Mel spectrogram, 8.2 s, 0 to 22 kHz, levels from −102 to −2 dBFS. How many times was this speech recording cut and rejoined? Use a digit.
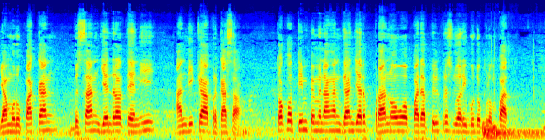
0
